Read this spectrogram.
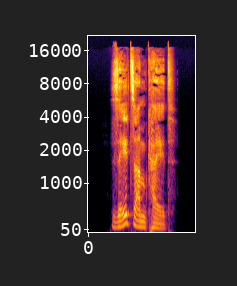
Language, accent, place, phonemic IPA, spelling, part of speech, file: German, Germany, Berlin, /ˈzɛltzaːmkaɪ̯t/, Seltsamkeit, noun, De-Seltsamkeit.ogg
- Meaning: weirdness, oddity, strangeness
